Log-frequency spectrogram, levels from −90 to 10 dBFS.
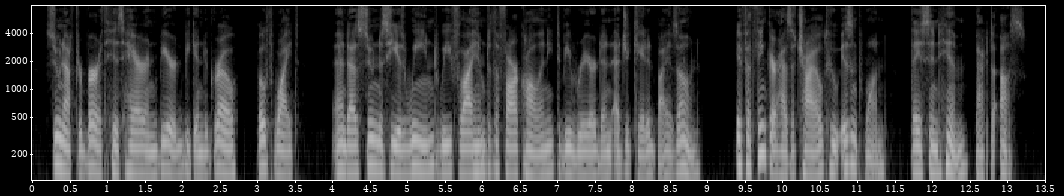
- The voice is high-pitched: No, low, 120 Hz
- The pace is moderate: No, fast, 215 wpm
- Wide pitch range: No, average, 3.2 semitones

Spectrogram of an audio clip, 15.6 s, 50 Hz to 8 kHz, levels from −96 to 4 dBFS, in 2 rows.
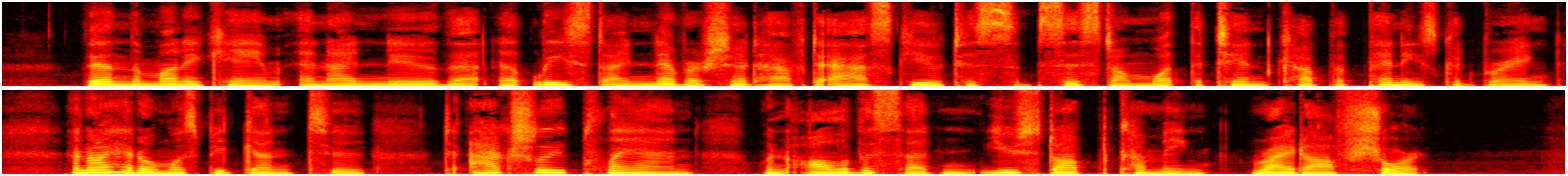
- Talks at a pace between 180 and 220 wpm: Yes, average, 185 wpm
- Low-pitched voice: No, medium, 165 Hz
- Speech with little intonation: Yes, narrow, 2.2 semitones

